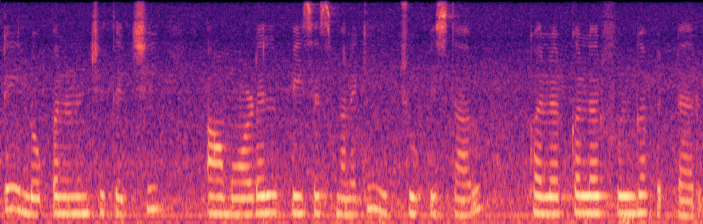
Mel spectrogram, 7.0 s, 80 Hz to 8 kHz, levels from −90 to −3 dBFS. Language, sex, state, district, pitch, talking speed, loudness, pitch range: Telugu, female, Andhra Pradesh, Annamaya, 225 Hz, 120 wpm, -15 LUFS, 220-230 Hz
